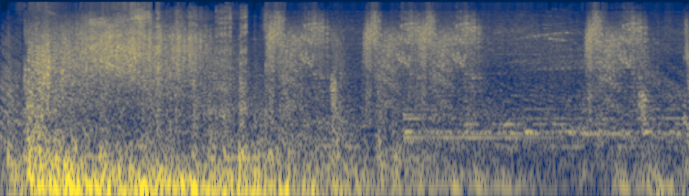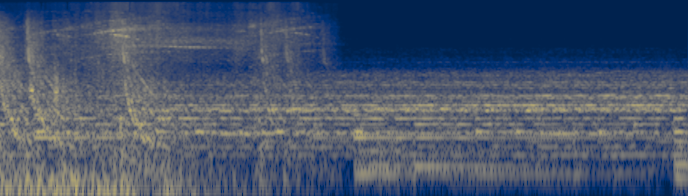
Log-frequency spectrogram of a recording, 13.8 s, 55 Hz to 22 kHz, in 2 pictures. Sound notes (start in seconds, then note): 0.1 explosion booms; 2.8 electricity crackling; 6.8 cannons blasting; 10.4 calm ambient music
